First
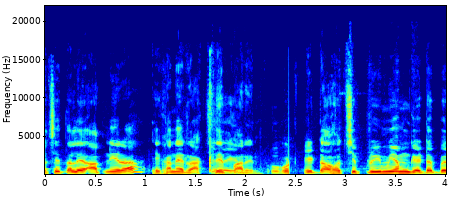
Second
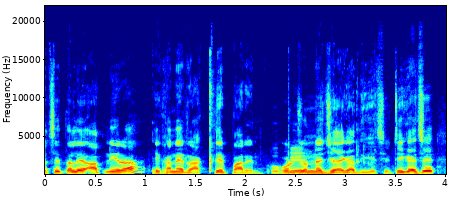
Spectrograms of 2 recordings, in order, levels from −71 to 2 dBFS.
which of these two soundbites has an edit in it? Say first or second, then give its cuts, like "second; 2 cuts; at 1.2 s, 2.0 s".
first; 1 cut; at 2.5 s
